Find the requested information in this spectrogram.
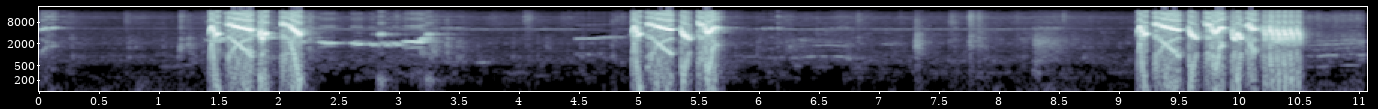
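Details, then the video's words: Black-throated canary song used as a training lure to get a bird singing: three bursts of rapid, high, twittering and trilling notes with sweeping slurs, separated by silent gaps. "Pancingan blacktroat agar cepat gacor"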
